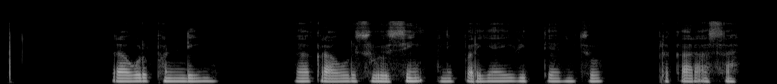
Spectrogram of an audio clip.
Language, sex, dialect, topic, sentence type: Marathi, male, Southern Konkan, banking, statement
